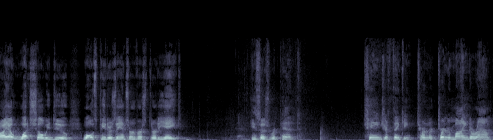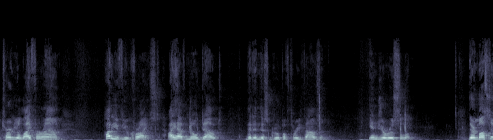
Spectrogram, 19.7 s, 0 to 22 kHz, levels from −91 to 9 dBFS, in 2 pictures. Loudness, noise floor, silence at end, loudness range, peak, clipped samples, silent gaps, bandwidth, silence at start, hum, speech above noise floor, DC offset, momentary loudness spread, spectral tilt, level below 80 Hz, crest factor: -23 LUFS; -61 dBFS; 0 s; 7 LU; -4 dBFS; under 0.1%; none; 14.5 kHz; 0 s; none; 40 dB; under 0.1%; 13 LU; -6.5 dB/octave; -60 dBFS; 20 dB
